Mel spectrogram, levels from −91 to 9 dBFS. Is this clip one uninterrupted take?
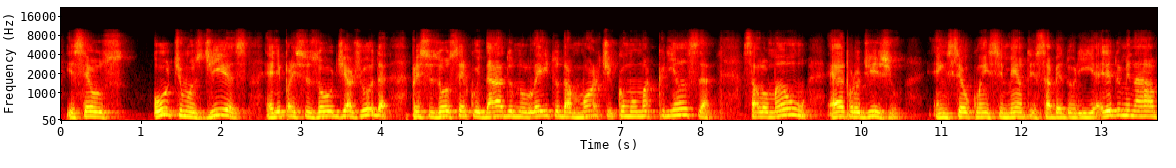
no; 2 cuts; at 0.9 s, 9.8 s

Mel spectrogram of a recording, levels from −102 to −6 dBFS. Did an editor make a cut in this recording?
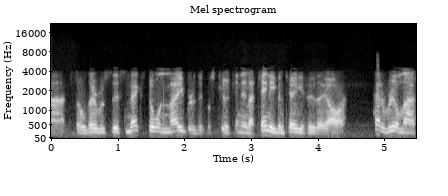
no; 0 cuts

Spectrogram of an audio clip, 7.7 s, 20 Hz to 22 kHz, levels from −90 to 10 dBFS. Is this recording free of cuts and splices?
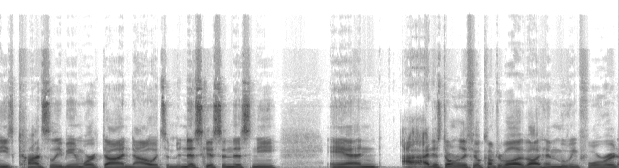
yes; 0 cuts

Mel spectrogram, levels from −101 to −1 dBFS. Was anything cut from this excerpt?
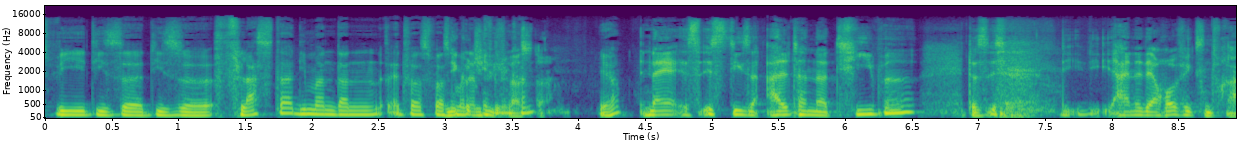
yes; 4 cuts; at 1.3 s, 2.5 s, 4.4 s, 5.1 s

